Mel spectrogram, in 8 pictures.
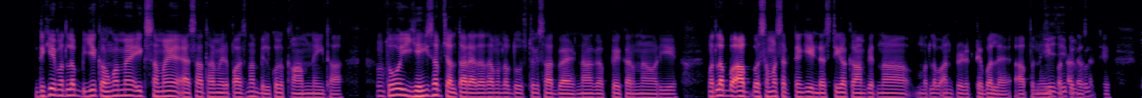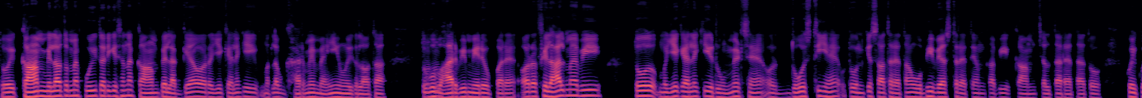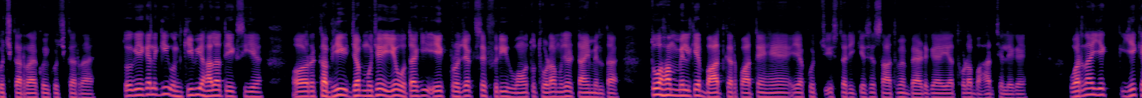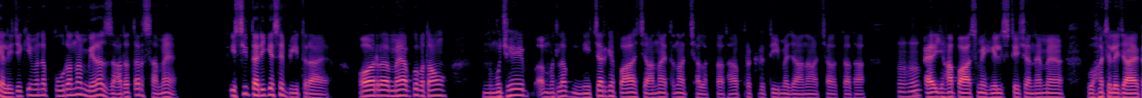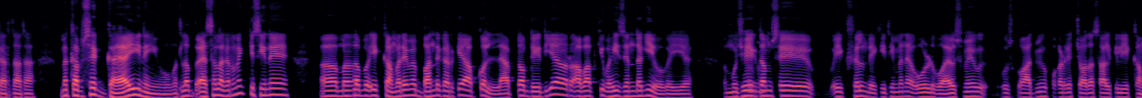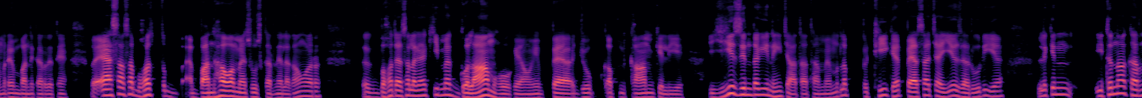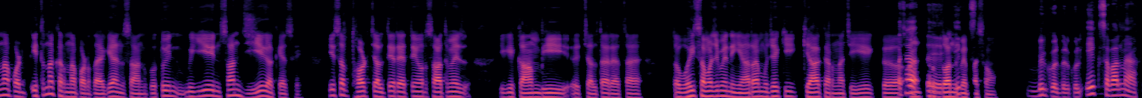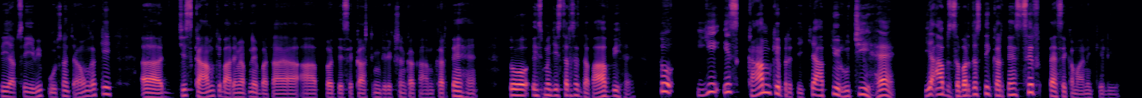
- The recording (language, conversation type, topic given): Hindi, advice, लगातार काम के दबाव से ऊर्जा खत्म होना और रोज मन न लगना
- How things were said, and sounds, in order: in English: "इंडस्ट्री"; in English: "अनप्रेडिक्टेबल"; in English: "रूममेट्स"; in English: "प्रोजेक्ट"; in English: "फ्री"; in English: "टाइम"; in English: "नेचर"; in English: "हिल स्टेशन"; in English: "फ़िल्म"; in English: "थॉट"; in English: "कास्टिंग डायरेक्शन"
